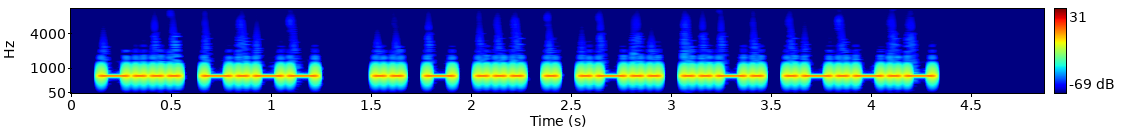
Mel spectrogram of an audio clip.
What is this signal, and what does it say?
Morse code, heard as a keyed tone, about 28 wpm, 700 Hz. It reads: BY ITSELF.
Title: Sentences from Top 1000 Words - Review Part 5 - 28wpm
